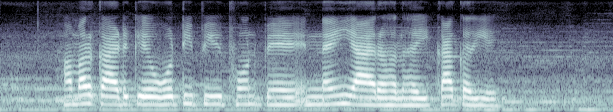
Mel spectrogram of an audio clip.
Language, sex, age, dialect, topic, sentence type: Magahi, female, 18-24, Southern, banking, question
